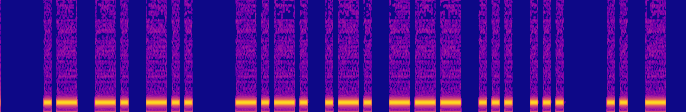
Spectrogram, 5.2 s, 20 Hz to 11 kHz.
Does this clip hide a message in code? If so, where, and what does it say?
Yes: Morse code from 0.3 to 5.0 s, heard as a keyed tone, about 25 wpm, 1000 Hz. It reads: AND CROSS IT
